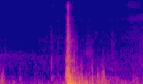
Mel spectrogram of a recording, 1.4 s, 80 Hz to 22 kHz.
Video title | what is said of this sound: 2024 Tesla Model 3 Refresh REVIEW! | There's how the door sounds from the outside. That sounds solid.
